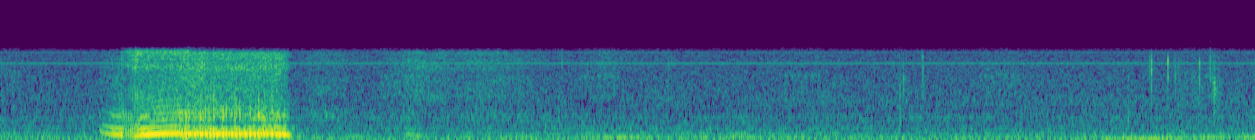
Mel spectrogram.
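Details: Female bulldog sleeping: one loud, rough, fluttering breath lasting about a second over quiet room noise; a single snore.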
